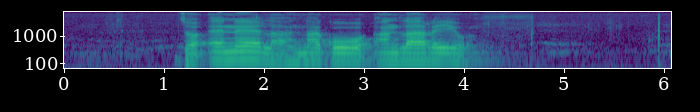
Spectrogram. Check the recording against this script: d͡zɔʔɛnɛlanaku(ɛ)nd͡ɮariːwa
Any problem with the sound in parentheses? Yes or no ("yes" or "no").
yes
